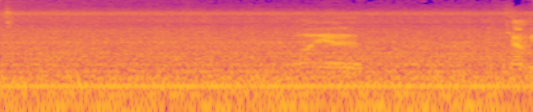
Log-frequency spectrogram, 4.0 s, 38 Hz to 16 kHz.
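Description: Cabin noise inside a Ford Transit 2.4 TDCi diesel van on the move: a steady low road-and-engine drone with a constant hum.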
